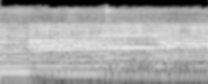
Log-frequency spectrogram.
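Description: A choir singing sacred music, with long, sustained notes.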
